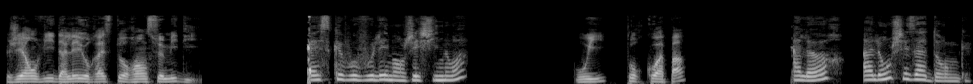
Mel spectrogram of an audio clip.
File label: dialog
